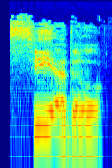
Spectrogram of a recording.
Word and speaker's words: Seattle: Okay, it's pronounced Seattle.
